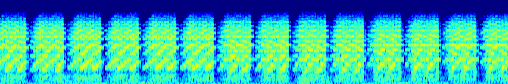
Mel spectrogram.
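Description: A single synthesizer part playing back from a music project: short, bright chords pulsing evenly about twice a second with almost no bass, run through a Haas-delay stereo widener and auto-pan.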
